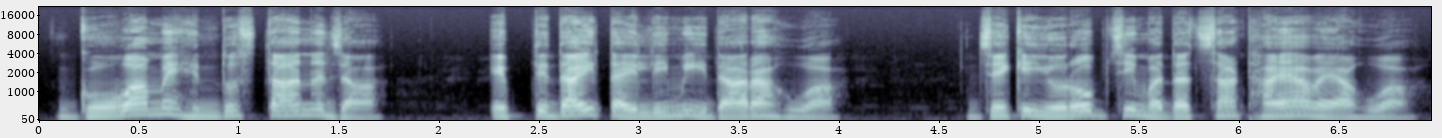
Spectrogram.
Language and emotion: Sindhi, neutral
